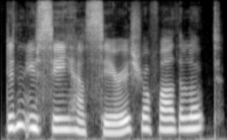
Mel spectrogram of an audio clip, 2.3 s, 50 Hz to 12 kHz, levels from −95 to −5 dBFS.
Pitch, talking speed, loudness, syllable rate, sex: 230 Hz, 210 wpm, -14 LUFS, 5.1 syllables/s, female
